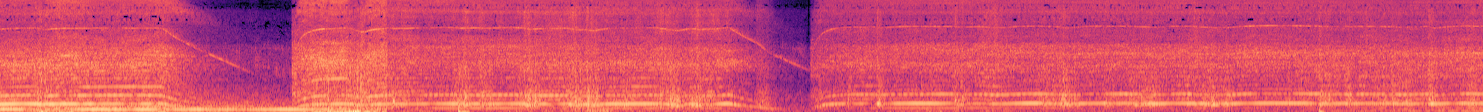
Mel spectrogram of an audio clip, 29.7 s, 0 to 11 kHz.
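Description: Black & Decker GrassHog 800 W electric string trimmer motor running with a steady whine and small dips in pitch. Twice it is switched off, its pitch falling as it spins down, then started again with a quick rise back to full speed.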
